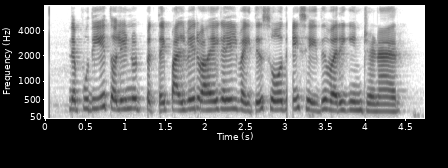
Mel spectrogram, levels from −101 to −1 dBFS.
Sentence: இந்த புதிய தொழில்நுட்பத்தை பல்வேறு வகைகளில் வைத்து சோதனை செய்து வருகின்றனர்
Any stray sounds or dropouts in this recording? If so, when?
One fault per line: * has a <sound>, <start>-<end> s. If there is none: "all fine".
* has a dropout, 3.0-3.1 s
